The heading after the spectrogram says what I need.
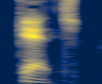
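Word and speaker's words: cache: Next है हमारा कैच। कैच भी बोलते हैं, कैचे भी बोलते हैं।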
